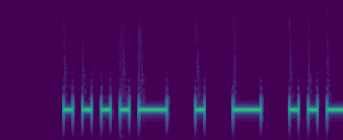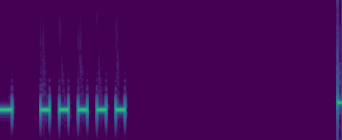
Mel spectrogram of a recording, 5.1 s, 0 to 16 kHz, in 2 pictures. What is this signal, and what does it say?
Morse code, heard as a keyed tone, about 17 wpm, 700 Hz. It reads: 4ETU5
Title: Five Challenging Letter-Number Combinations 17wpm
